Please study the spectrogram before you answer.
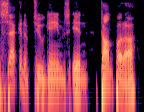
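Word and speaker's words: Tampere: of two games in tampara as it's pronounced over in Finland between Dallas and Florida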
